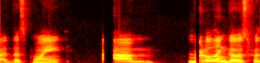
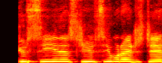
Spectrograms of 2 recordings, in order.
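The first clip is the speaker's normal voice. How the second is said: put-on, high-pitched hollering yell; 10 semitones higher than usual. Retelling a wrestling moment, imitating someone yelling at the crowd.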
